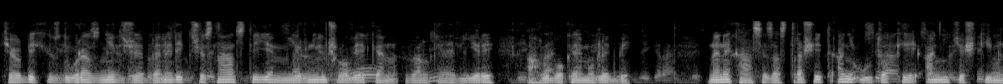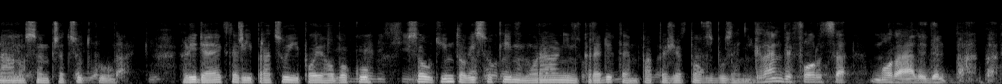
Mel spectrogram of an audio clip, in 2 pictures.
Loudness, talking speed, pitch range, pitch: -24 LUFS, 110 wpm, 95-110 Hz, 100 Hz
